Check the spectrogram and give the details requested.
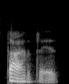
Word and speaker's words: tardes: The t word in tardis is pronounced as t the and the word buenas will be again opened and with a round mouth. So we will say buenas tardes.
